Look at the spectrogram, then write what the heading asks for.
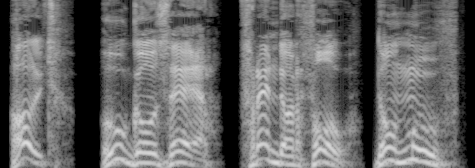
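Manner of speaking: loud, high Scottish challenge shouted from the trees; a Scottish sentry yelling halt at unseen men. A narrator's reading. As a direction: bark the challenge in a heavy Scottish accent. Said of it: "a deep growling British voice with a heavy Scottish accent".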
